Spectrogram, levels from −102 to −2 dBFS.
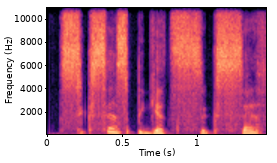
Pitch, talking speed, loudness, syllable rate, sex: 210 Hz, 125 wpm, -17 LUFS, 4.5 syllables/s, male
